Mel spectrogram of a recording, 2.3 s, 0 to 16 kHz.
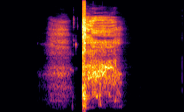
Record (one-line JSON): {"cough_length": "2.3 s", "cough_amplitude": 32768, "cough_signal_mean_std_ratio": 0.36, "survey_phase": "beta (2021-08-13 to 2022-03-07)", "age": "18-44", "gender": "Male", "wearing_mask": "No", "symptom_cough_any": true, "symptom_runny_or_blocked_nose": true, "symptom_shortness_of_breath": true, "symptom_sore_throat": true, "symptom_abdominal_pain": true, "symptom_fatigue": true, "symptom_headache": true, "symptom_change_to_sense_of_smell_or_taste": true, "symptom_loss_of_taste": true, "symptom_onset": "4 days", "smoker_status": "Current smoker (11 or more cigarettes per day)", "respiratory_condition_asthma": true, "respiratory_condition_other": false, "recruitment_source": "Test and Trace", "submission_delay": "2 days", "covid_test_result": "Positive", "covid_test_method": "ePCR"}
